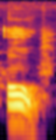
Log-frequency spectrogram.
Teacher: ओठ आपका गोल बन रहा है और कंठ में कंपन हो रहा है, ओ, कंठ में कंपन भी हो रहा है और ओठ गोल बन रहा है, तो कंठ औष्ठम। · ओ बोलने में मुंह गोल बन रहा है ना, होठ गोल बन रहा है, कंठ में कंपन हो रही है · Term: कंठ ओष्ठम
